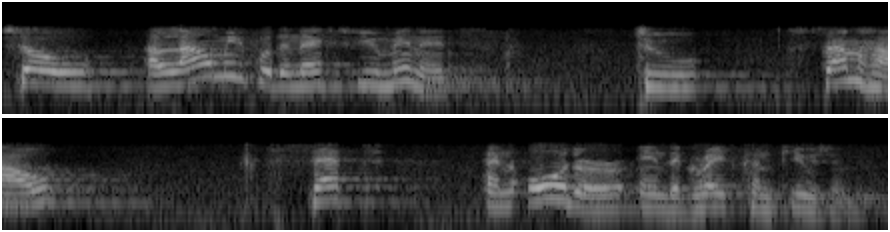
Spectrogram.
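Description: Israeli-born guy preaching, gets loud and emphatic, thin phone-like audio, long reverb. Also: high-pitched, expressive, slow, long pauses. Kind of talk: sermon on Bible prophecy. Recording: tinny phone-like sound with long hall reverb.

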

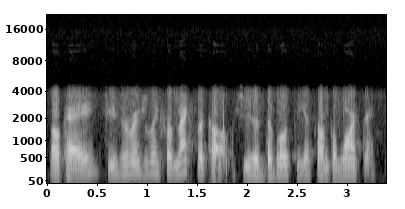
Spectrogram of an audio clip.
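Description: A woman's voice: low voice, fast. A woman hosting a spiritual talk radio show, chatting casually with a guest, laughing often and dropping affectionate asides. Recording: dry tinny phone-line sound.

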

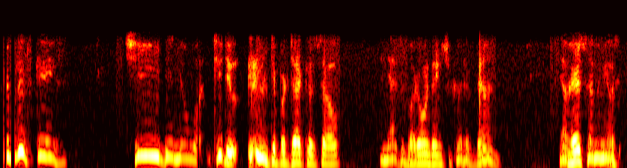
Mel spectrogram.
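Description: A man with a fairly high voice and a gravelly edge calls in to share a reflective personal story. He is losing his voice, and he comes through a dry, tinny phone line. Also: expressive, a little fast, a little hiss or hum. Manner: reflective, chuckling as he recalls. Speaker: caller. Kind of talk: personal testimony.

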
